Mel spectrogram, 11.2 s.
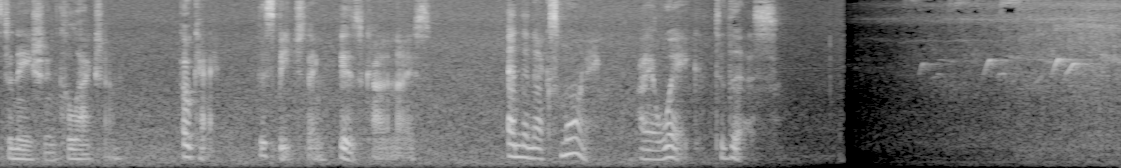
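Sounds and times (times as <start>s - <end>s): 
speech: 0.0s - 4.4s, 5.1s - 7.8s
faint hiss: 0.0s - 11.1s
small bird chirping near window: 9.0s - 11.1s.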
